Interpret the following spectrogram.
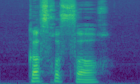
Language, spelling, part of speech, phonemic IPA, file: French, coffre-fort, noun, /kɔ.fʁə.fɔʁ/, Fr-coffre-fort.ogg
- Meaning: safe (a box, usually made of metal, in which valuables can be locked for safekeeping)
